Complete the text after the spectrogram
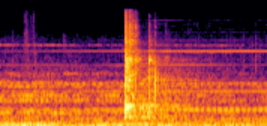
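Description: A metal object clanks sharply on a tiled floor.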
